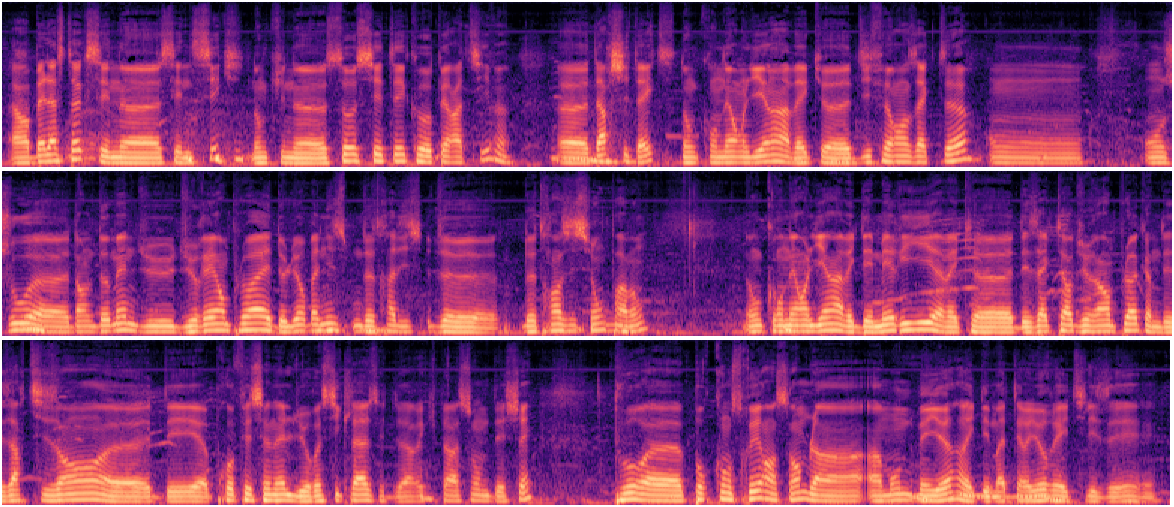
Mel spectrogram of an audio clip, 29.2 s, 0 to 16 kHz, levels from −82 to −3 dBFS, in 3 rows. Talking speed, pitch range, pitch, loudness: 165 wpm, 110-135 Hz, 120 Hz, -14 LUFS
